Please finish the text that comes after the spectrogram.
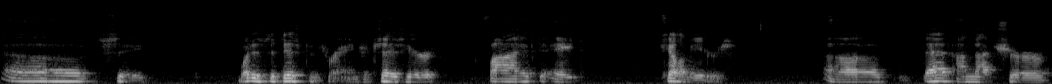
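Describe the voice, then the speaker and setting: A man in his sixties giving a casual, unscripted product review in a rambling, halting way, often reading aloud from a screen. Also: medium pitch, steady tone, a little mellow. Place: small indoor home office room.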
